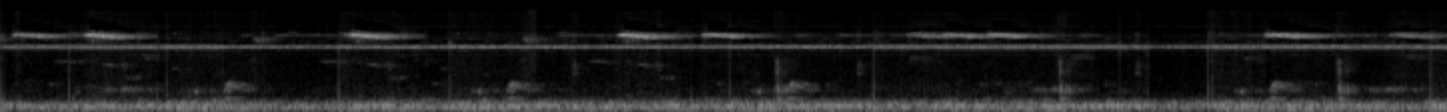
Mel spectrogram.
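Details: Rufous-backed kingfisher (Ceyx rufidorsa) at the Jatimulyo bird conservation village gives very high, thin, sharp call notes, usually in pairs, about every second and a half, over a steady insect drone and low background rumble.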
